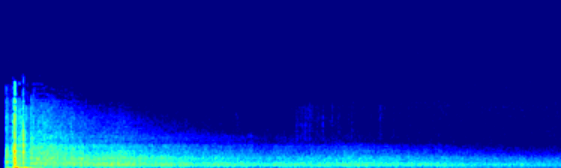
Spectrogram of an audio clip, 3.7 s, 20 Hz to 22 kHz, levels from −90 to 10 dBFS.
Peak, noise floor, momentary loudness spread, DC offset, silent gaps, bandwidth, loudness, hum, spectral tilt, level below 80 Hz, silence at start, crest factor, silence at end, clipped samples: -2 dBFS; -53 dBFS; 20 LU; under 0.1%; none; 12 kHz; -33 LUFS; none; -3.5 dB/octave; -36 dBFS; 0.05 s; 32 dB; 0.2 s; under 0.1%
